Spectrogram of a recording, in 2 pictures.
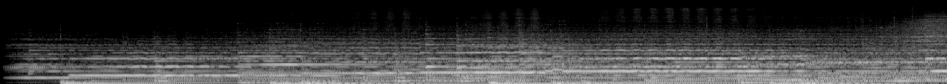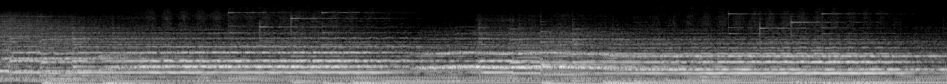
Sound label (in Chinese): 伤感的背景音乐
